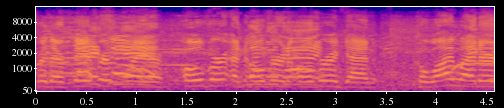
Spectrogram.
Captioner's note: cheers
